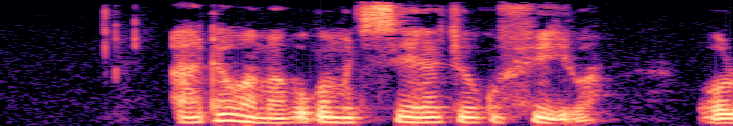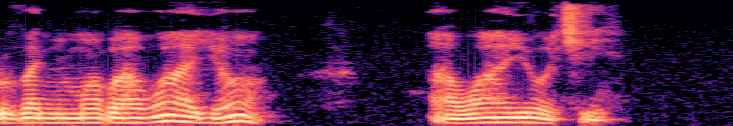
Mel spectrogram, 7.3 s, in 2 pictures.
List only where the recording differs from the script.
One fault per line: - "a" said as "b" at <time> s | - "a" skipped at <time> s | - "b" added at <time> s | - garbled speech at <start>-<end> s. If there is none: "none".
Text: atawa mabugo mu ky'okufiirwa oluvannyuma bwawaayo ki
- "kiseera" added at 1.8 s
- "awaayo" added at 5.9 s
